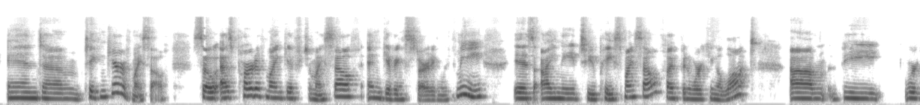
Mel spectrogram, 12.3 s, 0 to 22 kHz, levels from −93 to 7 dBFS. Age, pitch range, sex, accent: 40-59, 150-195 Hz, female, American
